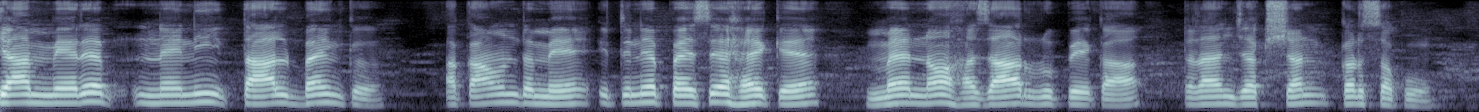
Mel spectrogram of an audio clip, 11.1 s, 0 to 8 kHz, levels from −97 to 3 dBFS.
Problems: constant background noise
